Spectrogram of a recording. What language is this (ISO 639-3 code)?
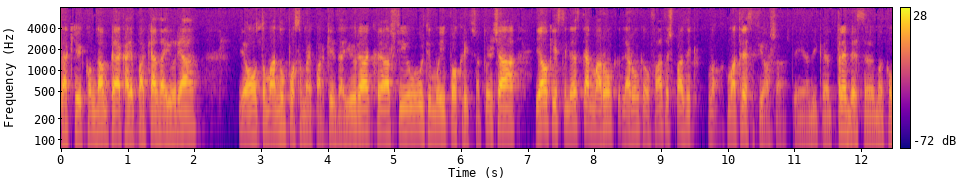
ron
